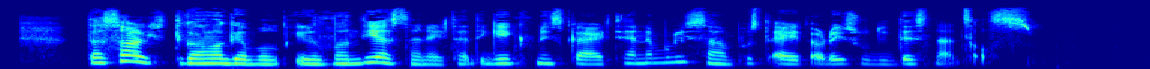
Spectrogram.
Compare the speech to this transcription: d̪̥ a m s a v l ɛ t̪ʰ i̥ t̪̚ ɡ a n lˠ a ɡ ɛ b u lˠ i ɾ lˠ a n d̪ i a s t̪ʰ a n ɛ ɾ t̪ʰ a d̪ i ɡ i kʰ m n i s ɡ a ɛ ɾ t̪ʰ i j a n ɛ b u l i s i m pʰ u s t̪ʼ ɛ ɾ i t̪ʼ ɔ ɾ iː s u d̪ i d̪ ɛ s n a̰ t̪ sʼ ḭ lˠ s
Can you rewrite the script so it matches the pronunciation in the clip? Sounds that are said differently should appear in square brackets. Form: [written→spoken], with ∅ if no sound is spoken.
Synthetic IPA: d̪̥ a [m→∅] s a v l ɛ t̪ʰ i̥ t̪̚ ɡ a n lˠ a ɡ ɛ b u lˠ i ɾ lˠ a n d̪ i a s t̪ʰ a n ɛ ɾ t̪ʰ a d̪ i ɡ i kʰ m n i s ɡ a ɛ ɾ t̪ʰ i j a n ɛ b u l i s [i→a] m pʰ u s t̪ʼ ɛ ɾ i t̪ʼ ɔ ɾ iː s u d̪ i d̪ ɛ s n a̰ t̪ sʼ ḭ lˠ s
